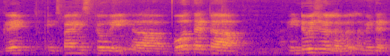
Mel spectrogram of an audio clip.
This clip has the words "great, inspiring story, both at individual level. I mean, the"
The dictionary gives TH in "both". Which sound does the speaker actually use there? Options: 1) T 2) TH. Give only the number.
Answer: 1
